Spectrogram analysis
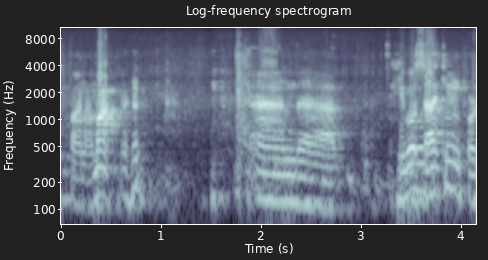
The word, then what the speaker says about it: Panamá: You know, we were at the airport, and you know, Saturday used to say, "Oh, estamos en Panamá," because in Spanish it's Panama.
